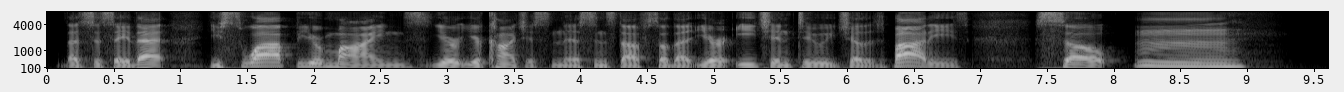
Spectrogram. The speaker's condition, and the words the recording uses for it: None; typical speech.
